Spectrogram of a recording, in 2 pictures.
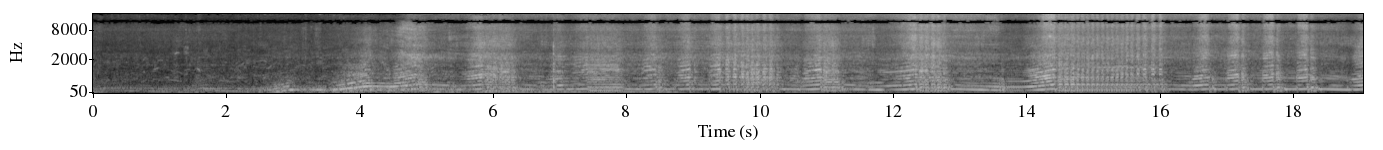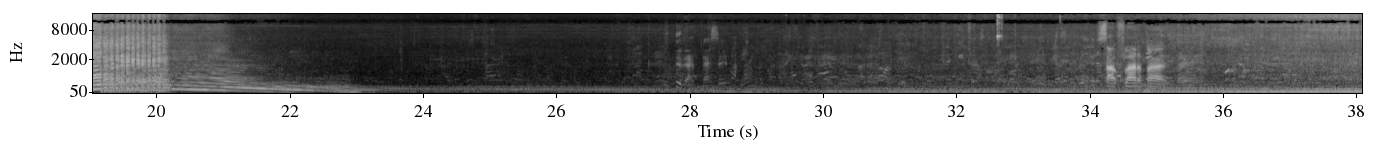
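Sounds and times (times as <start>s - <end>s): car engine revving on limiter: 2.6s - 23.1s.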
